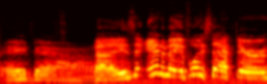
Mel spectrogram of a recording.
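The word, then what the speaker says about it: Hebert: Now, next, Kyle Airbear, or Kyle Herbert, as most people are probably familiar, but it's pronounced Abear. Abear.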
